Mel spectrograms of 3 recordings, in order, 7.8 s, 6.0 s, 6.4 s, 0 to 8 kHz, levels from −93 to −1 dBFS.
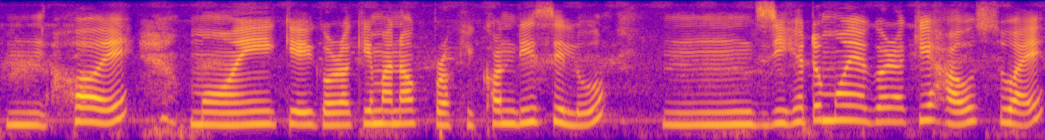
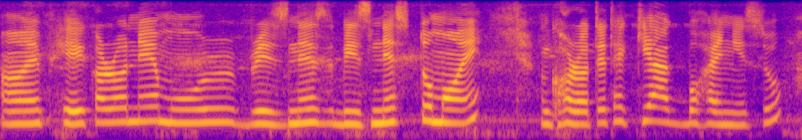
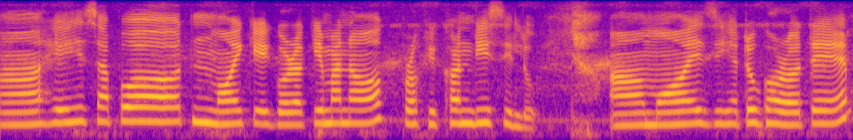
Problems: constant background noise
